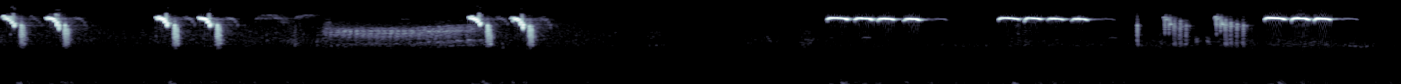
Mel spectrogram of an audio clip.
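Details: Long-tailed tit calls: paired sharp high downward notes repeated in bursts, then thin trilled high phrases of four or five linked notes, with silent gaps between groups.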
